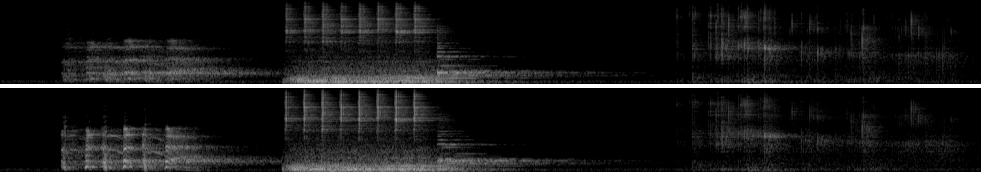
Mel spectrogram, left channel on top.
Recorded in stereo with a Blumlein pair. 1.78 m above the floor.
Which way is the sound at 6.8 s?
10° left.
